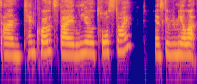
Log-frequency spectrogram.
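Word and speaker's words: Tolstoy: 10 divine quotes from uh Leo Toy Story. I hope I said that right. Toltoy.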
